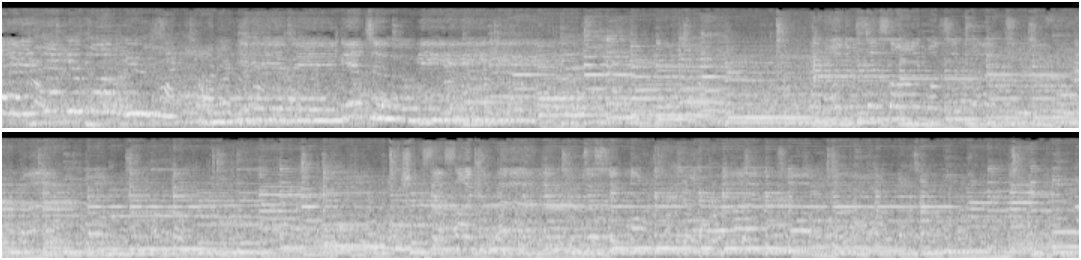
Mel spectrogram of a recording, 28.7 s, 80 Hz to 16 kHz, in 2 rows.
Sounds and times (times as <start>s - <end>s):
Speech: 0.0s - 7.8s, 10.8s - 17.5s, 18.3s - 28.3s
Music: 0.0s - 28.7s.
